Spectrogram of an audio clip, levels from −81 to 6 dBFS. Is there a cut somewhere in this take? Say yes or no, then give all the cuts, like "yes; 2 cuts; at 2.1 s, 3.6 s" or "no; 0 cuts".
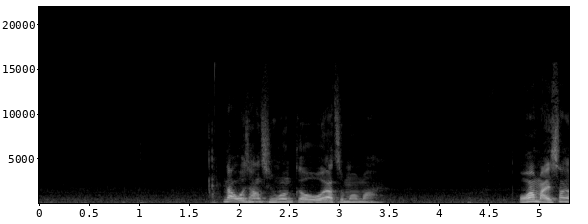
no; 0 cuts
